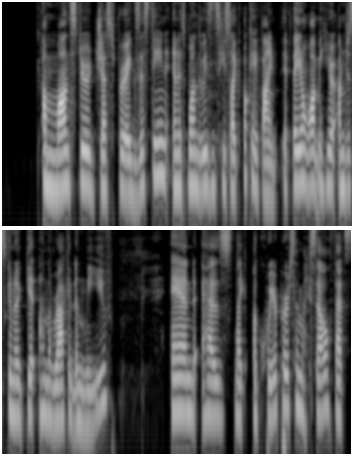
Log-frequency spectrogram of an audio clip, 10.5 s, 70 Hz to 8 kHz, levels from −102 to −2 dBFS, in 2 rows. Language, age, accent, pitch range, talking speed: English, 20-39, American, 150-180 Hz, 225 wpm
